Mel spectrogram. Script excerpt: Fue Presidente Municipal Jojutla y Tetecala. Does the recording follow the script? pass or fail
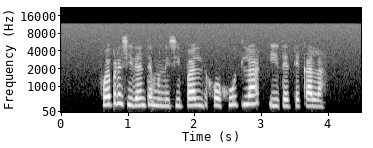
pass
